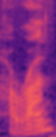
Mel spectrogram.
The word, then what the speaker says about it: Haroun: search for heroin how run that's how you pronounce that uh and then just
